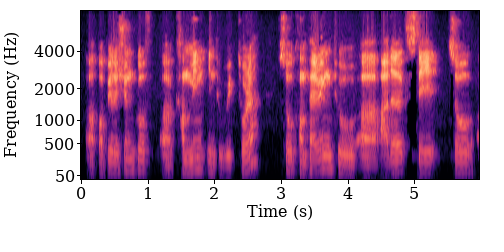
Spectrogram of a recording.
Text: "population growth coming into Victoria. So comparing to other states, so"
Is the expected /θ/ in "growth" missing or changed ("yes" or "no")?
yes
